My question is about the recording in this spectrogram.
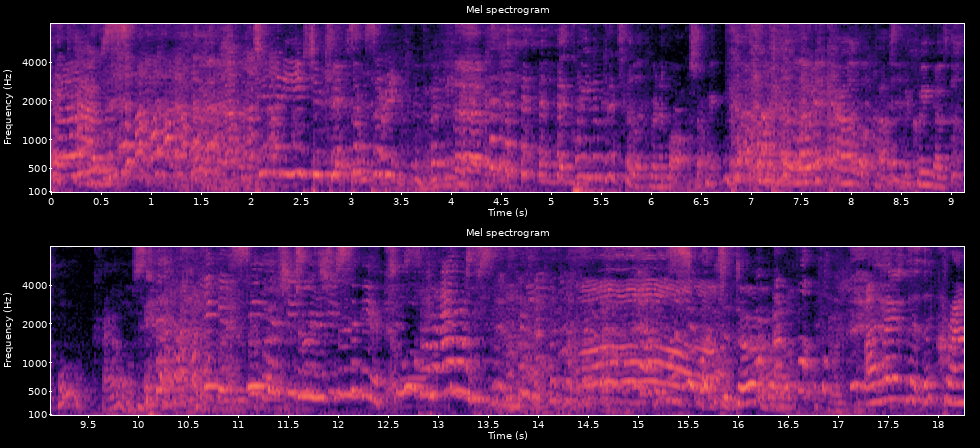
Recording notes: Recorded at Hen & Chickens, London, on September 19, 2017.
